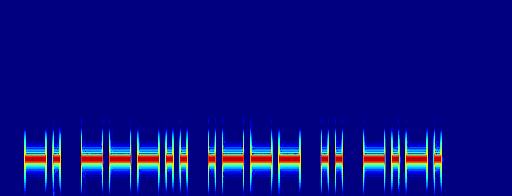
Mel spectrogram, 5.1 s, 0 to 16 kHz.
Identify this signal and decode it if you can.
Morse code, heard as a keyed tone, about 17 wpm, 700 Hz. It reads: N8JIC
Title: USA Callsign DE Callsign - 5 Characters - 17wpm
